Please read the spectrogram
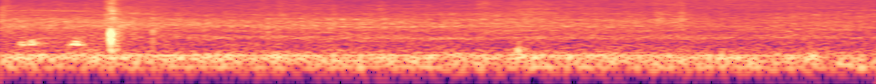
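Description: Near silence: a faint steady low hum, with one small click about half a second in.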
